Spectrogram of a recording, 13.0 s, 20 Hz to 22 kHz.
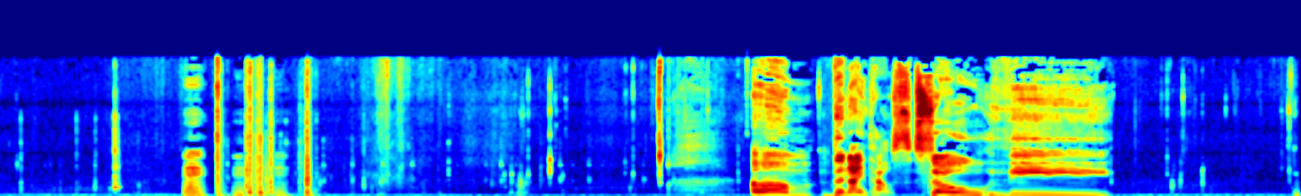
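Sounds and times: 
speech: 0:01.8 - 0:03.1, 0:07.6 - 0:11.2
person sipping and swallowing water: 0:04.9 - 0:07.5.

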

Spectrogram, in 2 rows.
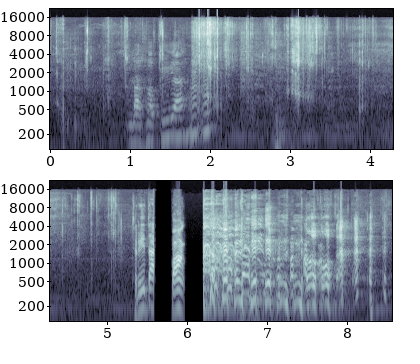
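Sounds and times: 
person biting and crunching krupuk crackers: 0:00.0 - 0:05.4
speech: 0:01.0 - 0:02.2, 0:05.3 - 0:08.1
laughter: 0:06.2 - 0:08.5.

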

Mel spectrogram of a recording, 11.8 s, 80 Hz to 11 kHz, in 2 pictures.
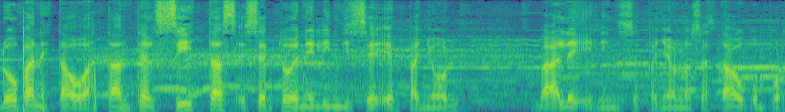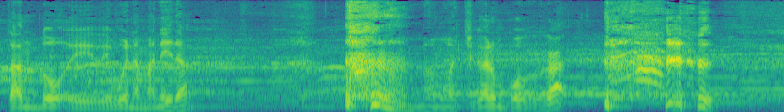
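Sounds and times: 
speech: 0:00.0 - 0:07.6, 0:08.6 - 0:11.4
harsh raspy throaty coughing: 0:08.5 - 0:09.0, 0:10.4 - 0:11.4.

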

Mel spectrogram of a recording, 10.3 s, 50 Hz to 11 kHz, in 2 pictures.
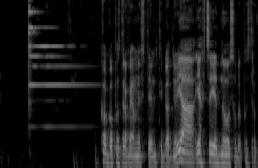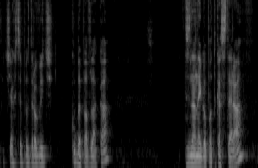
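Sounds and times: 
bell struck with bright metallic tone: 0:00.6 - 0:02.4
speech: 0:01.9 - 0:07.5, 0:08.8 - 0:10.2.

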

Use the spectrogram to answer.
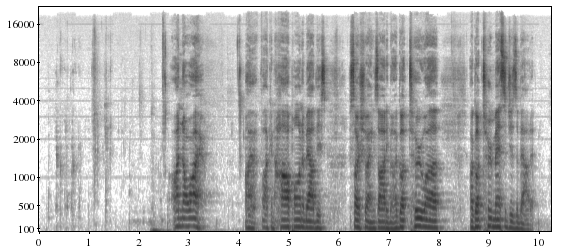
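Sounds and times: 
sipping a drink: 0:00.2 - 0:02.7
speech: 0:02.7 - 0:03.4, 0:04.1 - 0:10.0.

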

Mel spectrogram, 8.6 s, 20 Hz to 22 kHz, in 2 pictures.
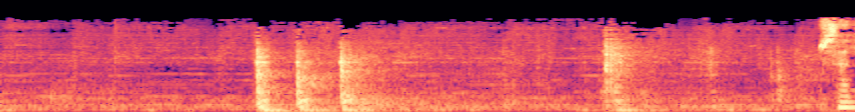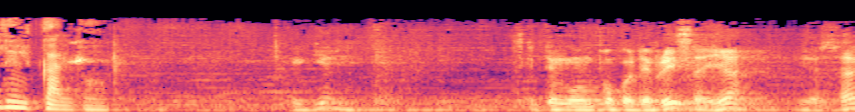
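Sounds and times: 
knocking on a door: 0:01.2 - 0:02.0
speech: 0:04.2 - 0:05.0, 0:05.7 - 0:08.5.

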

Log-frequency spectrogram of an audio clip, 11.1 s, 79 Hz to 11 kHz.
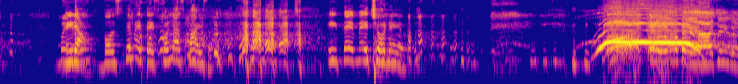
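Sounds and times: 
speech: 0:00.8 - 0:06.4, 0:08.8 - 0:11.0
laughter: 0:01.9 - 0:05.1, 0:06.0 - 0:09.2
crowd cheering and applause sound effect: 0:08.8 - 0:11.0.

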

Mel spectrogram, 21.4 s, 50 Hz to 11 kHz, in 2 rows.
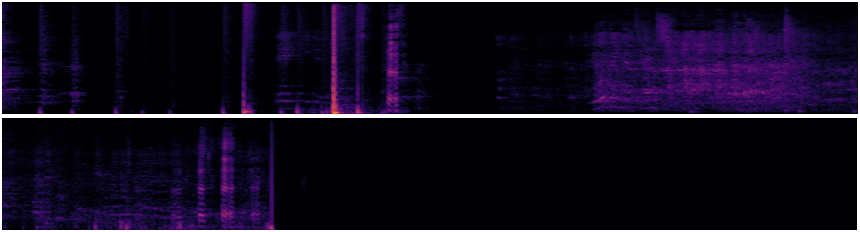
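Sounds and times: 
soft low heartbeat thumping: 0:02.8 - 0:04.9, 0:11.8 - 0:14.1
louder sharper knocks: 0:04.1 - 0:04.7
laughter: 0:06.2 - 0:14.1
voices: 0:11.1 - 0:14.1.

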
